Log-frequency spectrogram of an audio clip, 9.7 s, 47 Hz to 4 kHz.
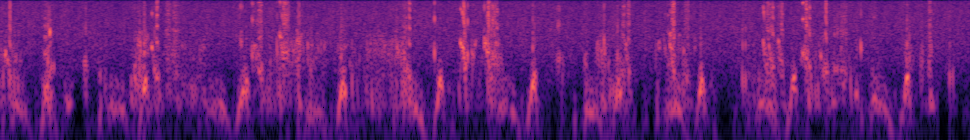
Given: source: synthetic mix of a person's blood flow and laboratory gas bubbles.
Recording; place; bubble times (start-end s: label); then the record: Doppler ultrasound of blood flow; precordium
0.00-0.24 s: bubbles
0.40-0.56 s: bubbles
0.62-0.78 s: bubbles
0.82-0.91 s: bubbles
0.97-1.08 s: bubbles
1.28-2.13 s: bubbles
2.39-2.43 s: bubbles
2.50-3.27 s: bubbles
3.32-4.18 s: bubbles
4.32-4.38 s: bubbles
4.56-5.04 s: bubbles
5.56-5.66 s: bubbles
5.83-5.89 s: bubbles
5.93-6.33 s: bubbles
6.54-6.97 s: bubbles
7.39-7.89 s: bubbles
7.98-8.64 s: bubbles
8.70-8.81 s: bubbles
9.02-9.15 s: bubbles
9.19-9.38 s: bubbles
9.46-9.57 s: bubbles
9.68-9.70 s: bubbles
From the record:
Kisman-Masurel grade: 342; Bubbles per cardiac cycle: rolling drumbeat, 9 or more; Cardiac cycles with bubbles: 100%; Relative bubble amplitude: moderate (0.250 to 0.450); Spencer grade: 3 (all of the cardiac periods contain showers or single bubble signals, but not dominating or overriding the cardiac motion signals); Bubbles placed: anywhere in the cardiac cycle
